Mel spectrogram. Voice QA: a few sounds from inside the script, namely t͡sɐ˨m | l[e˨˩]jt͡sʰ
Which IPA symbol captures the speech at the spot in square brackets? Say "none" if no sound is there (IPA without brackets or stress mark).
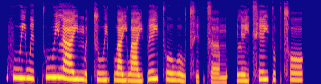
e˨˩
